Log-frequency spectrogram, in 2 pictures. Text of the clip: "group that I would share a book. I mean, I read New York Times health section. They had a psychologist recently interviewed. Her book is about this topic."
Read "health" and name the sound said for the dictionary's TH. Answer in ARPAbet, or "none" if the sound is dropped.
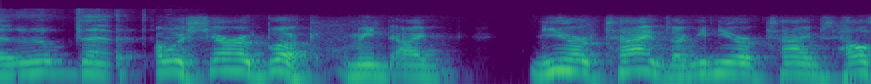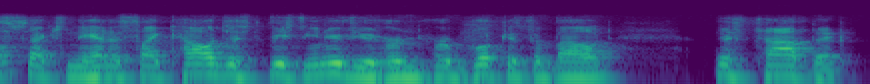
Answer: TH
